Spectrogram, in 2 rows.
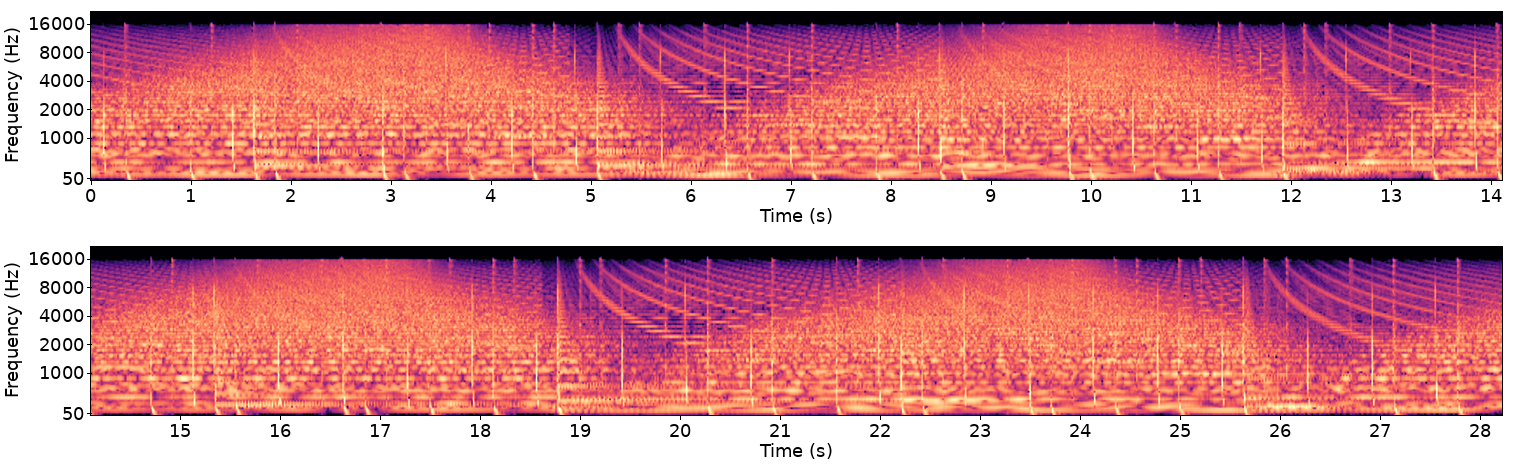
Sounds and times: synth 0:00.0 - 0:28.2

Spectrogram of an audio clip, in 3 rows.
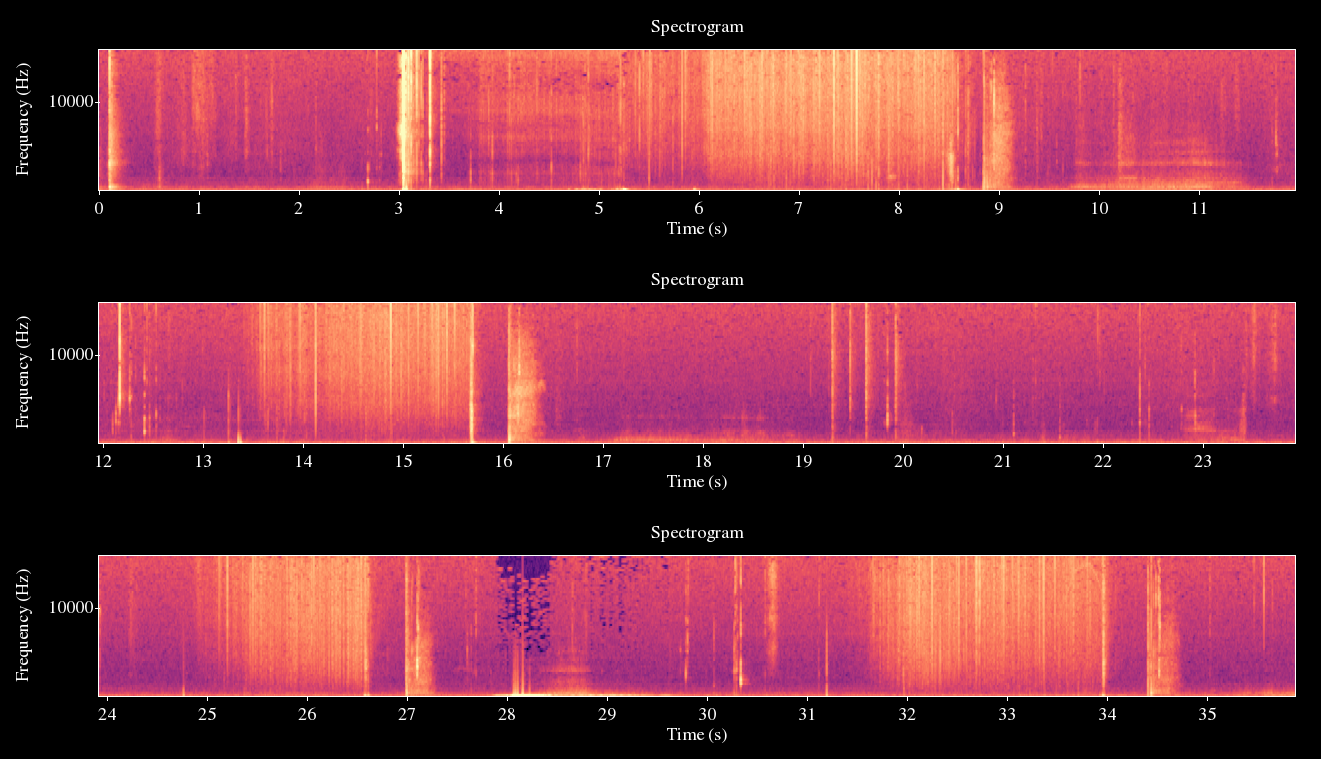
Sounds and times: tabacco burning sounds 0:01.7 - 0:16.5
tabacco burning sounds 0:24.7 - 0:28.5
tabacco burning sounds 0:30.6 - 0:35.8

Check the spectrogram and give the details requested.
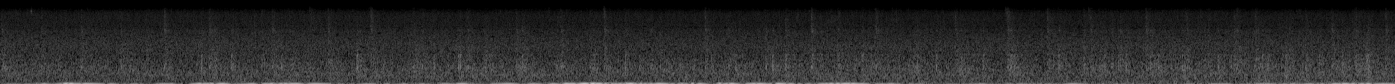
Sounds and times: rain 0:00.0 - 0:13.9

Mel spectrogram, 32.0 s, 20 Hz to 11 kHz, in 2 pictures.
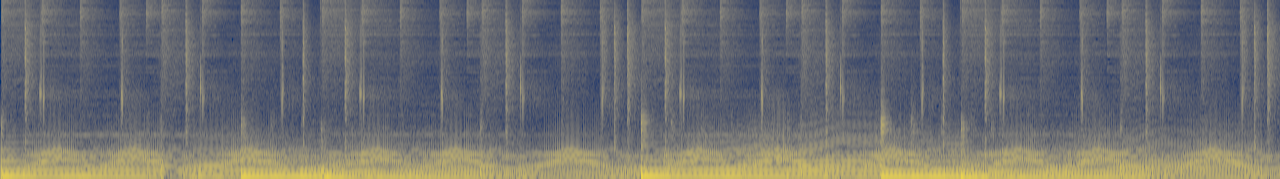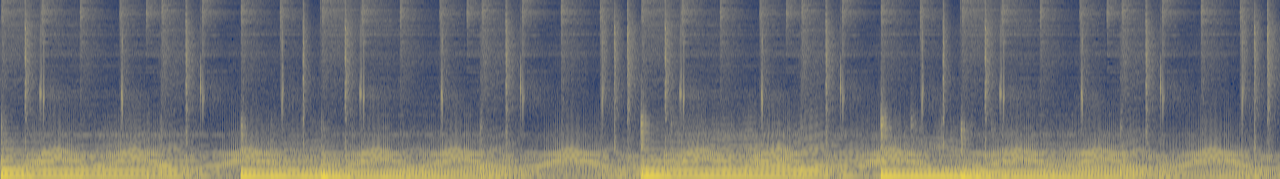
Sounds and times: drum 0:00.0 - 0:32.0

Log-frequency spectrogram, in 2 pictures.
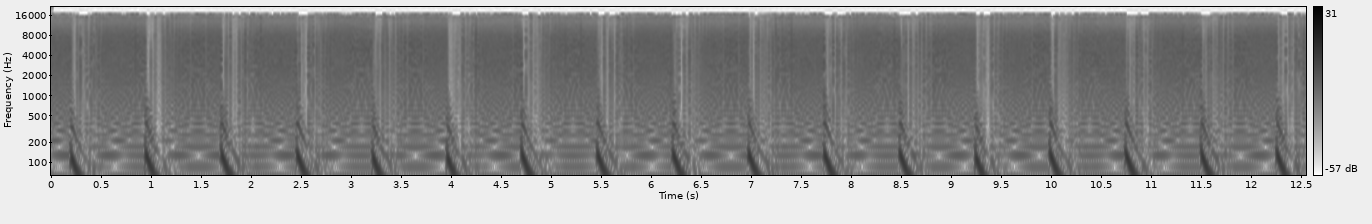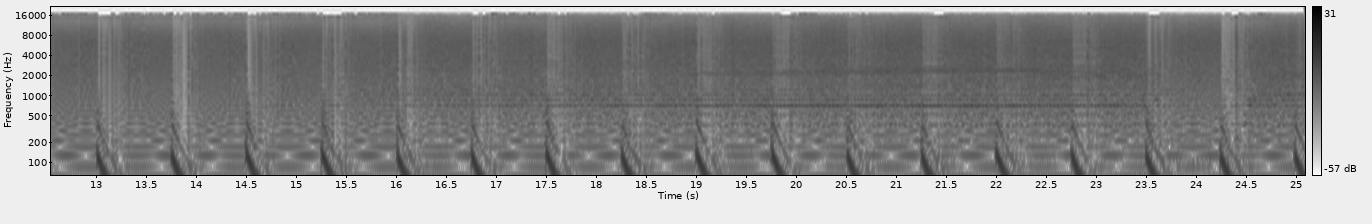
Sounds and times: feedbacks 0:12.8 - 0:25.0
Drone 0:14.0 - 0:25.0

